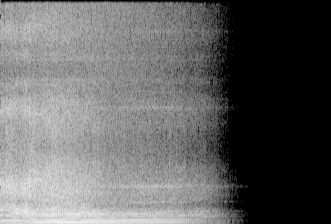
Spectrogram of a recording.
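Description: Rally car engine passing at full revs on a gravel stage: the engine note drops as it goes by, then holds steady as the car draws away, fading out about two and a half seconds in.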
